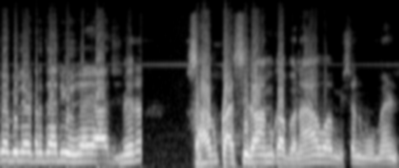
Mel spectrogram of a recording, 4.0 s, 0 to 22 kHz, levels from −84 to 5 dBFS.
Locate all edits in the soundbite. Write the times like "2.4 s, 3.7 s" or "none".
1.4 s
